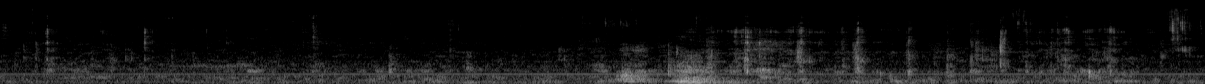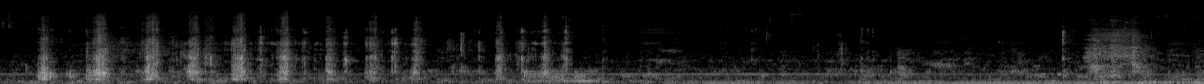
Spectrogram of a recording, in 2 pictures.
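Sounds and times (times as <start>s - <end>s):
chewing rice: 0.0s - 24.0s
faint steady hum: 0.0s - 24.0s.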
